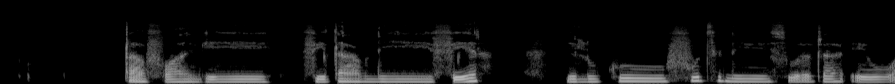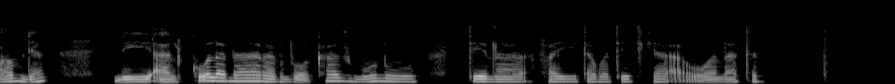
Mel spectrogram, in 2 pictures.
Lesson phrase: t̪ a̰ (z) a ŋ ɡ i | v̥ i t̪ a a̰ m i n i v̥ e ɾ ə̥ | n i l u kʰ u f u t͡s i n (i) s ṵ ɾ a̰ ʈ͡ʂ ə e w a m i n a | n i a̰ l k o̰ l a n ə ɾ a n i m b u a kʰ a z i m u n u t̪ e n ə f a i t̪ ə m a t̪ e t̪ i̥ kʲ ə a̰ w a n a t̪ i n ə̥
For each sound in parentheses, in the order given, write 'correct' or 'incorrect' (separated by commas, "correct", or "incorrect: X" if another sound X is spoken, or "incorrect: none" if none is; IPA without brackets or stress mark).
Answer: incorrect: v, correct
